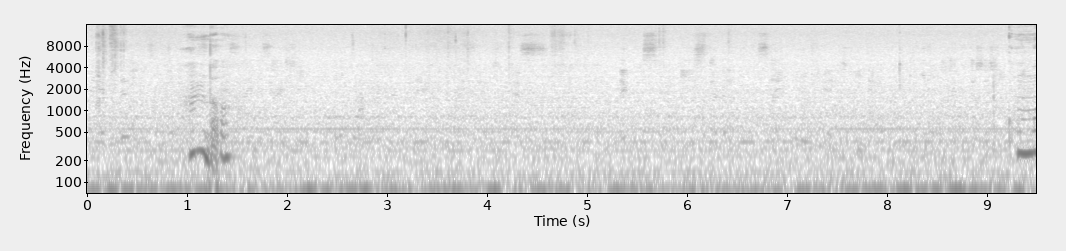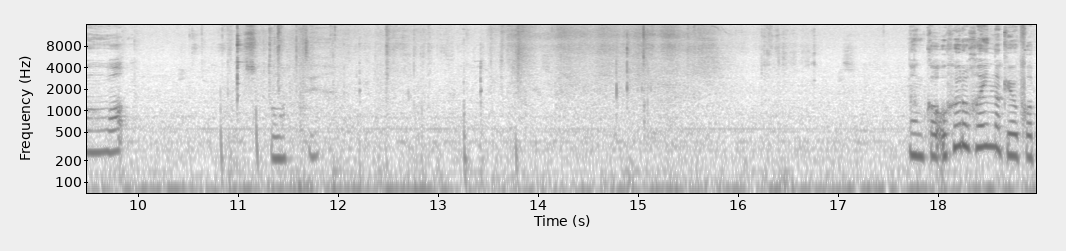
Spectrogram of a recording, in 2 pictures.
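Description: A young woman speaks briefly and softly, close to a microphone, between pauses.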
